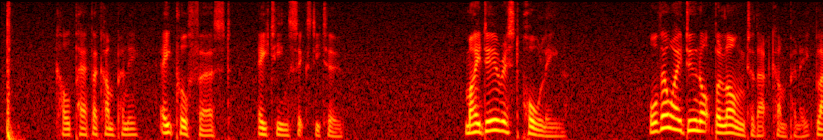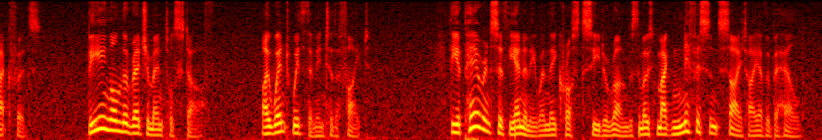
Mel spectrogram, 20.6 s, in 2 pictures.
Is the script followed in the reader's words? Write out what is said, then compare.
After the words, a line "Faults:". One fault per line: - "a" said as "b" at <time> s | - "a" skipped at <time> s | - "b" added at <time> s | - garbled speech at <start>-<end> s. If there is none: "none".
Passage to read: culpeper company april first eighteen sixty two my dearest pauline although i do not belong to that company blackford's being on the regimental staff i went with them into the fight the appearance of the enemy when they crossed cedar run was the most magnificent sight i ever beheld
culpeper company april first eighteen sixty two my dearest pauline although i do not belong to that company blackford's being on the regimental staff i went with them into the fight the appearance of the enemy when they crossed cedar run was the most magnificent sight i ever beheld
Faults:
none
